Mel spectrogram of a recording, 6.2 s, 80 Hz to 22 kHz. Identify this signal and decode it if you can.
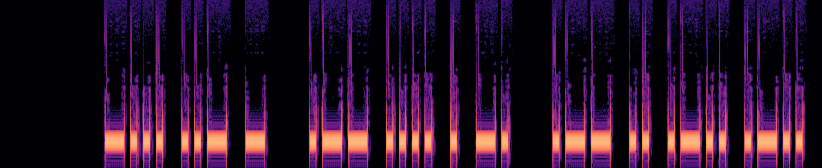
Morse code, heard as a keyed tone, about 25 wpm, 700 Hz. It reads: BUT WHEN WILL
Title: Sentences from Top 100 Words 25wpm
